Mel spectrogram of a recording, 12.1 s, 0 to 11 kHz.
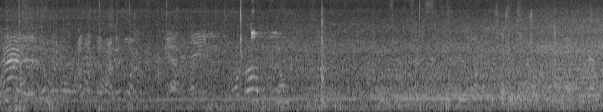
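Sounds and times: distant players shouting: 0:00.0 - 0:06.1.

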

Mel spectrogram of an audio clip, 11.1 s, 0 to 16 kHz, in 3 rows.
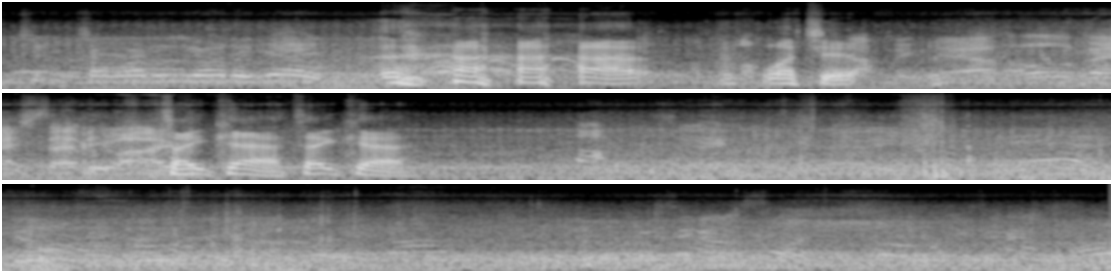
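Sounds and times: van engine pulling away: 0:00.0 - 0:11.0
faint voices: 0:02.3 - 0:11.0.

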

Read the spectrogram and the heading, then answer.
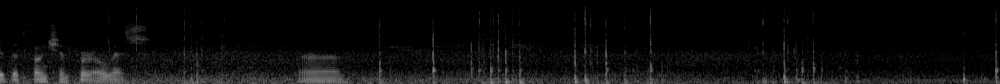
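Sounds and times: keyboard typing clicks: 0:01.0 - 0:02.3, 0:03.8 - 0:06.7, 0:07.4 - 0:08.6.

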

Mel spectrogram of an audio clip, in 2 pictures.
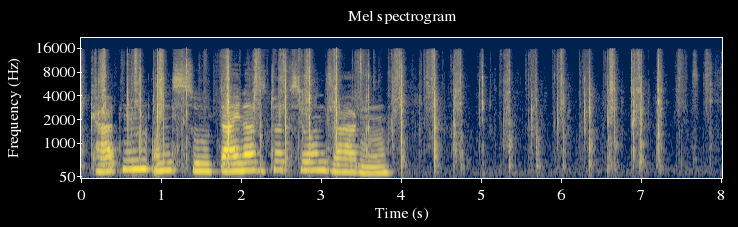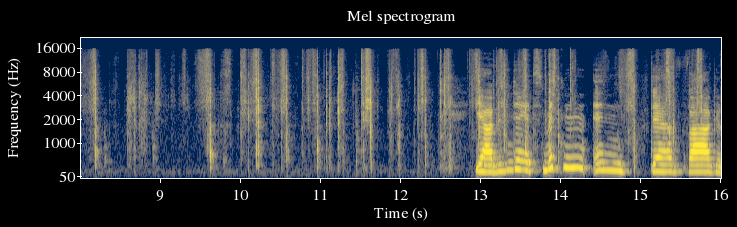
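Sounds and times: cards shuffling: 0:00.0 - 0:16.0.

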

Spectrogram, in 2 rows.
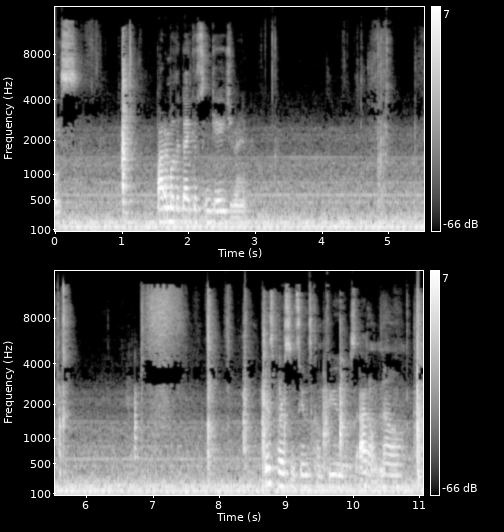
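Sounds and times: low steady hum: 0:00.0 - 0:11.0
cards sliding rustle: 0:04.6 - 0:05.8.

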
